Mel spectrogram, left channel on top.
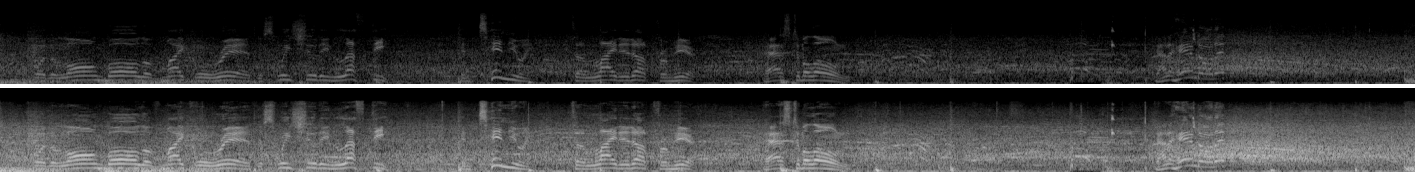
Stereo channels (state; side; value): quieter; left; 20.9 dB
